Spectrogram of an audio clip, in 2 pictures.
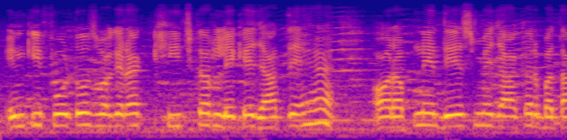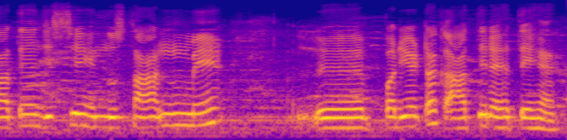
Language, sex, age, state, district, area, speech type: Urdu, male, 18-30, Bihar, Darbhanga, urban, spontaneous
